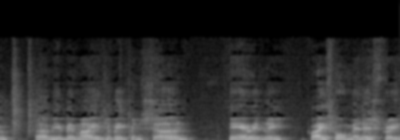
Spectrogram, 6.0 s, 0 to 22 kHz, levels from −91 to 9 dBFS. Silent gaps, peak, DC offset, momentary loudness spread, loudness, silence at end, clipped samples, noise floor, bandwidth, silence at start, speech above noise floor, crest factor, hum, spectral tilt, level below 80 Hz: none; -6 dBFS; under 0.1%; 13 LU; -23 LUFS; 0 s; under 0.1%; -52 dBFS; 16.5 kHz; 0 s; 29 dB; 18 dB; none; -5.5 dB/octave; -66 dBFS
